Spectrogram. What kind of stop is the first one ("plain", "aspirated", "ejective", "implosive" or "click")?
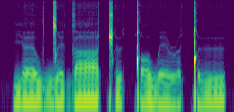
click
